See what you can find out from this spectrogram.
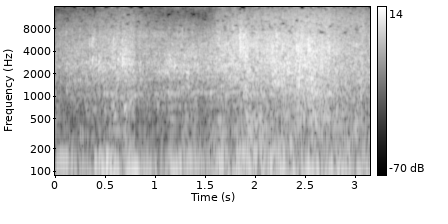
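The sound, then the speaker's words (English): Water drains away in a steady, churning gurgle with a deep low rumble underneath and a hissy wash on top, loud and continuous for the whole stretch without any voices. “The water's going down. It's going down.”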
